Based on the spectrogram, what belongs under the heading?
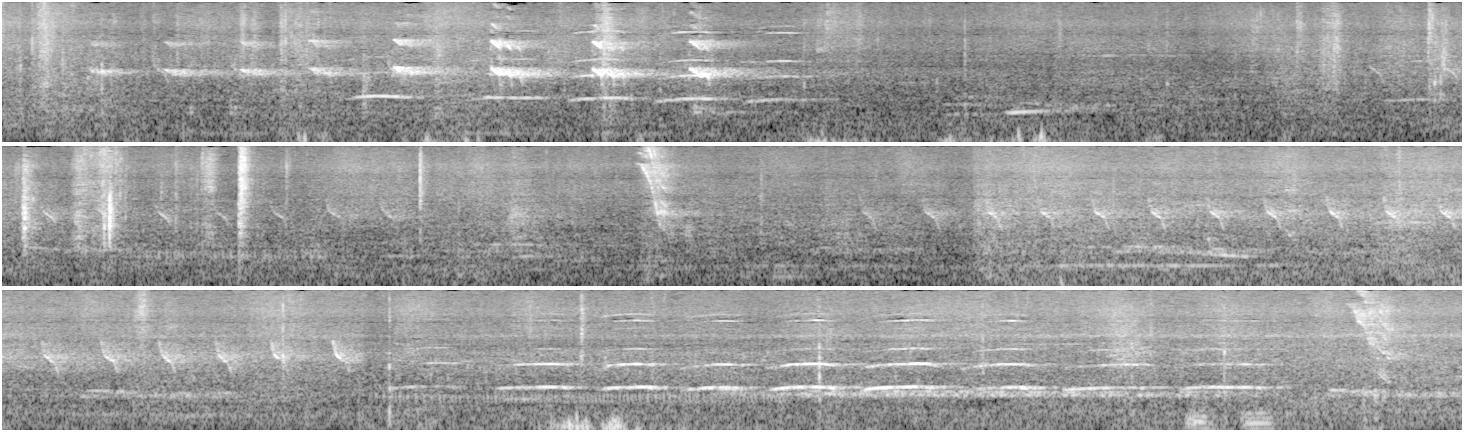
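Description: A bird calling outdoors in runs of short, quick, repeated chirping notes, about three a second. A faster, fainter ticking trill comes in between the runs, and there are a few scattered soft clicks.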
